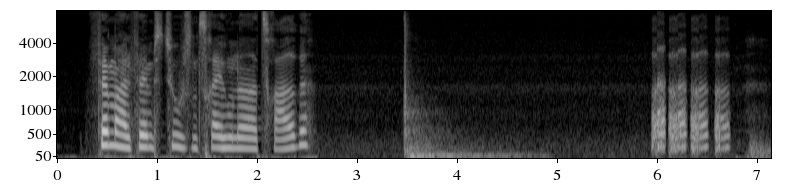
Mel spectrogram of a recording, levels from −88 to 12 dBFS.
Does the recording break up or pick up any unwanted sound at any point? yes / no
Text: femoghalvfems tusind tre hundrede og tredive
yes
